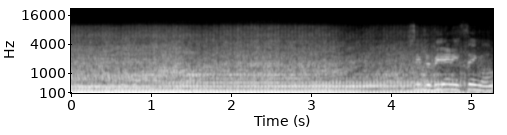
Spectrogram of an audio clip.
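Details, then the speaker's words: John Deere Z525 mower engine after air, fuel and oil filter, spark plug and oil change following 100+ hours in dusty conditions, running at a steady, even speed with a clean unbroken beat; healthy normal running. "this machine tends to be a pretty good running machine"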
